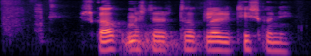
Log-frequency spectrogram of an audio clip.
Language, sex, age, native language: Icelandic, male, 18-19, Icelandic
